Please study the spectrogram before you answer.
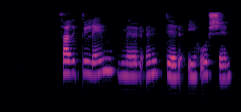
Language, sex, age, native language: Icelandic, female, 10, Icelandic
